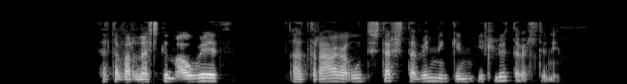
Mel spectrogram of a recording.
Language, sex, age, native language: Icelandic, male, 30-39, Icelandic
